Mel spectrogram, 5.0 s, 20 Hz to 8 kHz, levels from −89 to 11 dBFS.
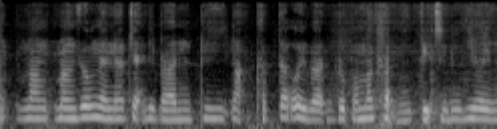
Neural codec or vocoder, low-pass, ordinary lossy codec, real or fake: codec, 24 kHz, 1 kbps, SNAC; 7.2 kHz; none; fake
